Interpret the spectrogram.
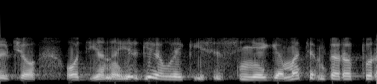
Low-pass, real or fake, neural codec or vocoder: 3.6 kHz; real; none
